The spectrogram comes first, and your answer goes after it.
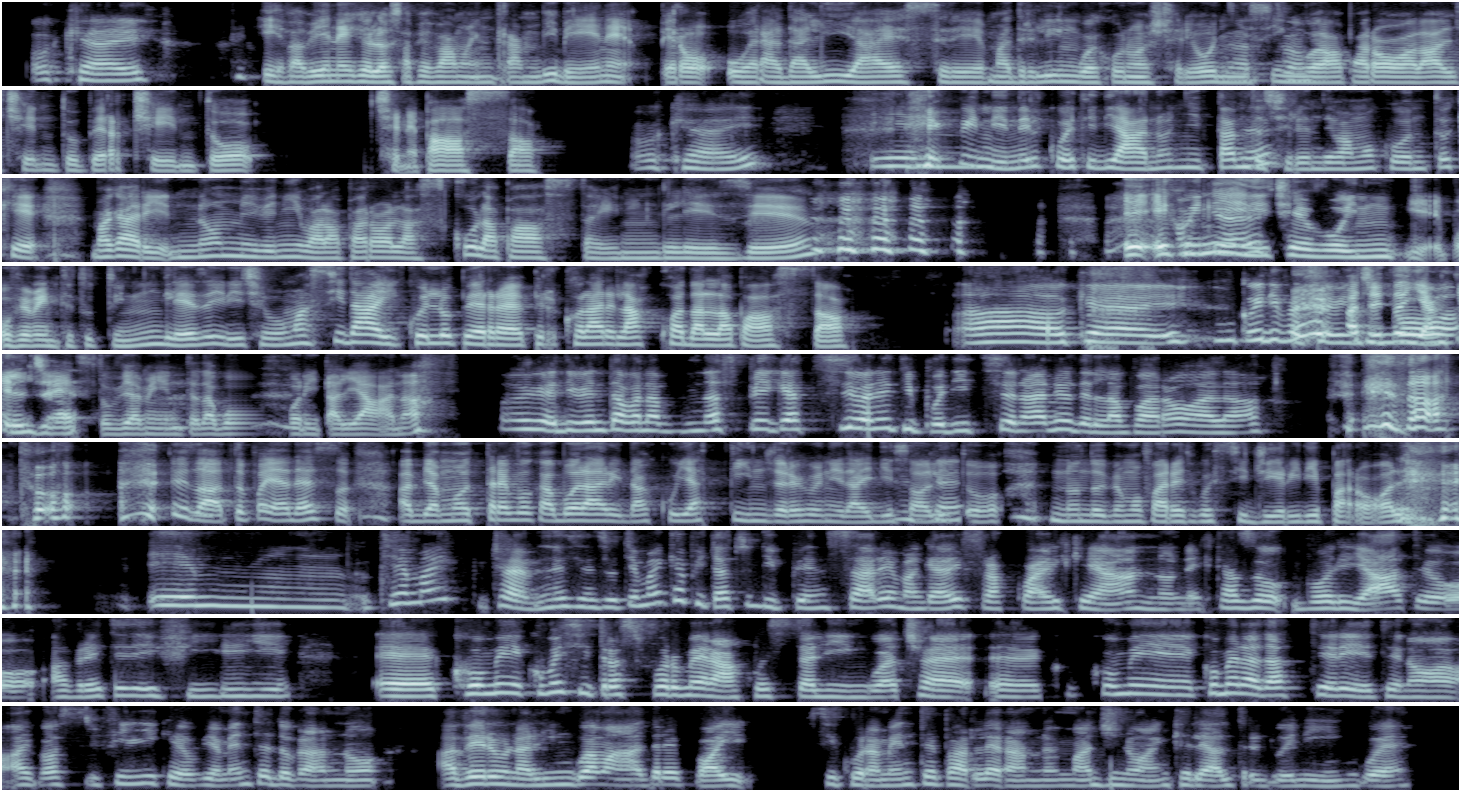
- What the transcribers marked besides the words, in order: chuckle; laughing while speaking: "E"; other background noise; chuckle; chuckle; chuckle; laughing while speaking: "Esatto"; "Oka" said as "mka"; laughing while speaking: "parole"; chuckle; "cioè" said as "ceh"; "Cioè" said as "ceh"; tapping
- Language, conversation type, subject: Italian, podcast, Ti va di parlare del dialetto o della lingua che parli a casa?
